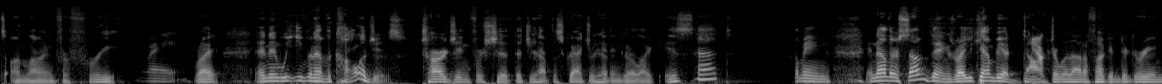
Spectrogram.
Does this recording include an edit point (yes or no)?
no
